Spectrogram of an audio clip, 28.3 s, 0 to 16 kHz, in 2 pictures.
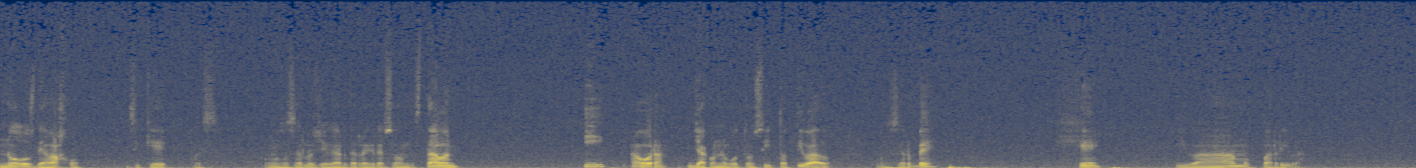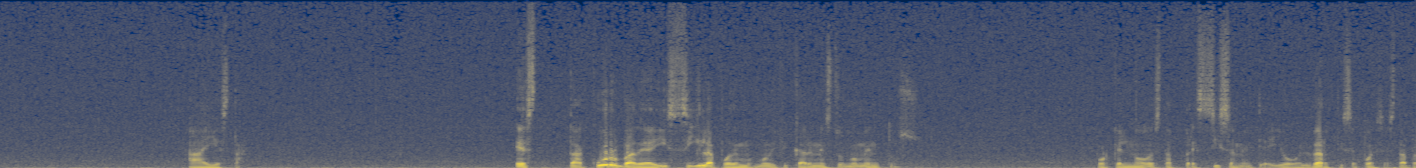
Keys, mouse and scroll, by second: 0.5 shift+right click, 1.0 shift+right click, 1.6 shift+right click, 3.2 g, 4.5 click, 5.2 KP_7, 7.8 b, 8.4 click, 10.3 g, 12.2 click, 14.6 a, 15.1 shift+middle click, 15.5 shift+scroll up 1, 16.0 scroll down 1, 17.1 scroll up 1, 17.6 shift+middle click, 18.1-18.5 shift+scroll up 1, 19.4 b, 19.7 click, 20.9-22.4 drag, 22.9 scroll down 1, 23.4 shift+middle click, 24.4-24.7 shift+scroll up 3, 25.0 shift+middle click, 26.3-26.9 scroll down 4, 27.2 shift+middle click.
